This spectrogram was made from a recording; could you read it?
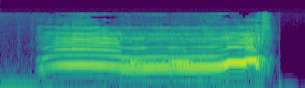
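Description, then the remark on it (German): A single long, deep bellow from a cow standing in muddy floodwater among willow trees by a swollen river, droning steadily for about three seconds before rising and swelling louder at the end, then cutting off. No voices accompany it. “Da hörte ich mit einem Mal von irgendwoher eine Kuh brüllen.”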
